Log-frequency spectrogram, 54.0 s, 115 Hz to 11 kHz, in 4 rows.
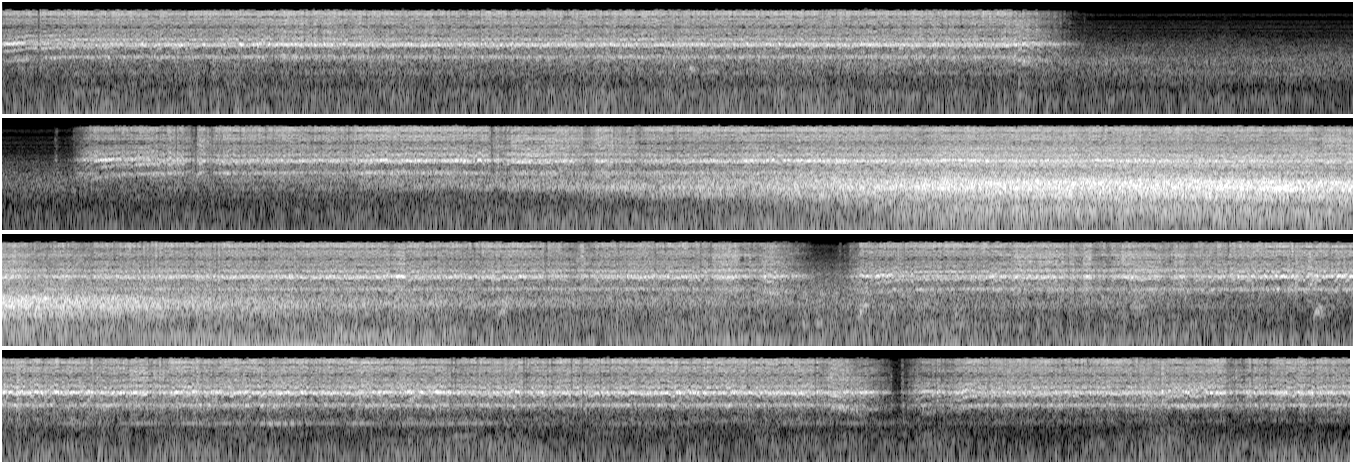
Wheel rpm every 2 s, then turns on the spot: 130, 160, 160, 160, 160, 30, 0, 100, 160, 160, 160, 160, 160, 160, 160, 160, 160, 100, 150, 160, 170, 160, 160, 160, 120, 140, 160.
none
